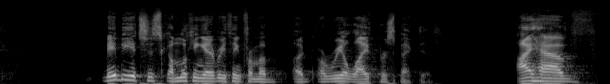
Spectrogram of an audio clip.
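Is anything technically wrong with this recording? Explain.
Yes. At 4.82 s new data failed to reach the audio device in time, so it replayed its last buffer three extra times, a repeated buffer fault. The 1.45 ms piece, which fits a 64-sample buffer, sounds four times with hard joins. In the speech this is a tiny click or brief buzz rather than a stutter, and almost no audio is lost.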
